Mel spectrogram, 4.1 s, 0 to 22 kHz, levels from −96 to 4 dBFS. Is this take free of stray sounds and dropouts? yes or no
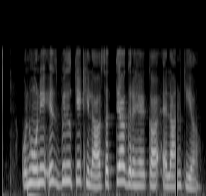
no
